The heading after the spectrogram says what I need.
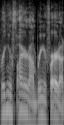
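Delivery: held-back, acted-out, called-out voice. Retelling a firefight, re-enacting yelling at the gunner to aim lower: retelling own yell. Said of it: "And I'm yelling".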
